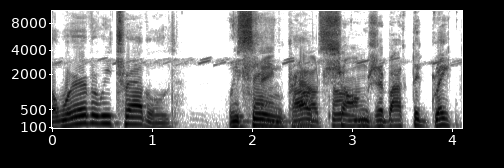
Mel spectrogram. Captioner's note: elder male, Native American, voice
